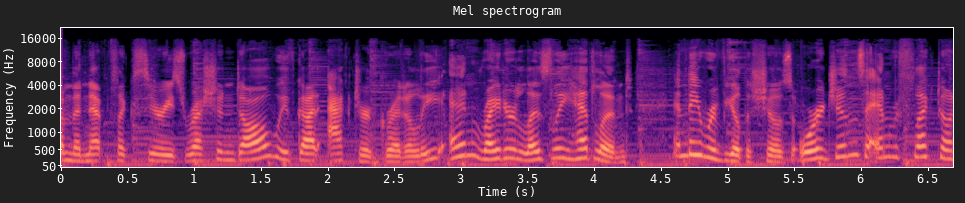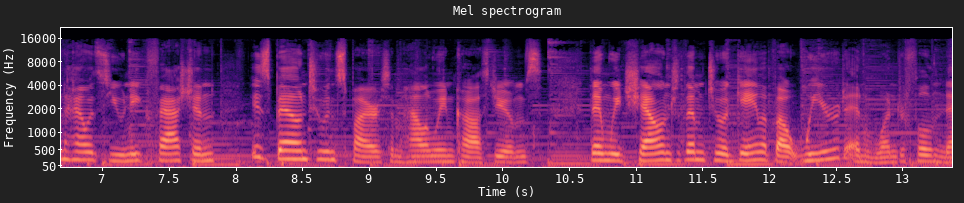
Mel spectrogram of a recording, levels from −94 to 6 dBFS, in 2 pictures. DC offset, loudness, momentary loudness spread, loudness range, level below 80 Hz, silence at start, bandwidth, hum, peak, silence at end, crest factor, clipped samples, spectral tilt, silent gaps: under 0.1%; -20 LUFS; 7 LU; 2 LU; -42 dBFS; 0 s; 16 kHz; none; -2 dBFS; 0 s; 18 dB; under 0.1%; -4.5 dB/octave; none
